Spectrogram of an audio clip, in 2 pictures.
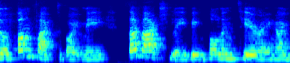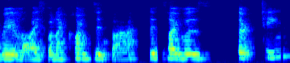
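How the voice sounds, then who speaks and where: Speaking in a Northern Irish accent, a woman talks at a moderate pace with lively intonation. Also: medium pitch for a woman. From Northern Ireland. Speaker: pharmacist and university educator. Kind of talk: interview.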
